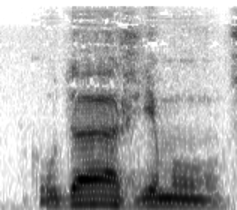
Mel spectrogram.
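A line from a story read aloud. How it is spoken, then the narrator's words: Sad question. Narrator (Russian): спросил Илья грустно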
